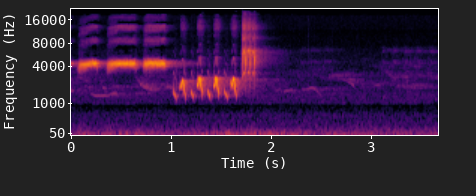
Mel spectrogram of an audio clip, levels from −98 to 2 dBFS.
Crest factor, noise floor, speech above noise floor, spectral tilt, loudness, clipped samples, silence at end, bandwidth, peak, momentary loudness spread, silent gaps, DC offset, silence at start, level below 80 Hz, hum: 18 dB; -62 dBFS; 37 dB; 5 dB/octave; -23 LUFS; under 0.1%; 1.8 s; over 20 kHz; -12 dBFS; 6 LU; none; under 0.1%; 0 s; -64 dBFS; none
